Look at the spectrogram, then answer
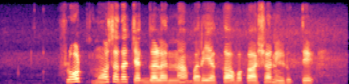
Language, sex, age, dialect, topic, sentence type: Kannada, female, 36-40, Central, banking, statement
